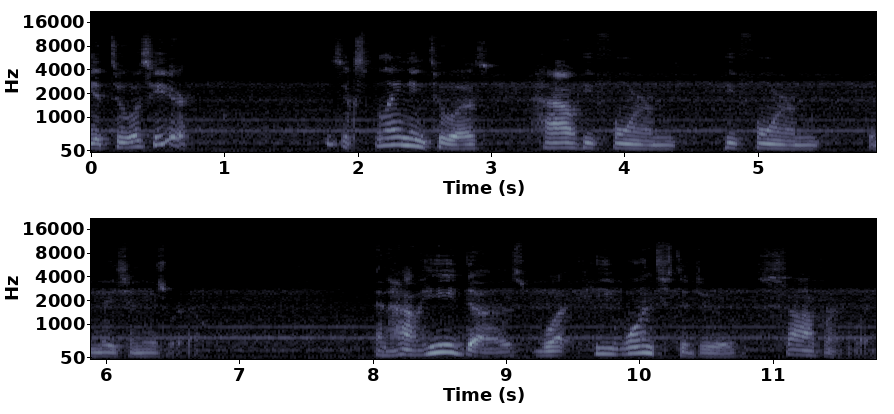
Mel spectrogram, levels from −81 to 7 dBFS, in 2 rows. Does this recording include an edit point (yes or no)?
yes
